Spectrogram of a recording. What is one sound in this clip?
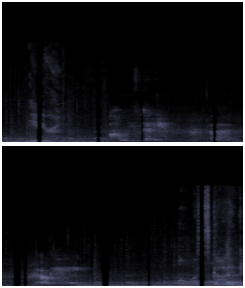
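A young woman speaks with effort, close by.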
